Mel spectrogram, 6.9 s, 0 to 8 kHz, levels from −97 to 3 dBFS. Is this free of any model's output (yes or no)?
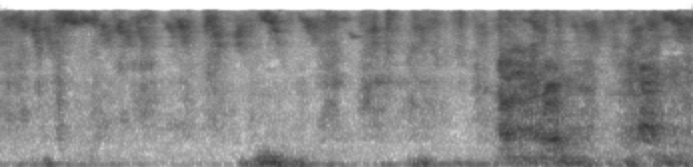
no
